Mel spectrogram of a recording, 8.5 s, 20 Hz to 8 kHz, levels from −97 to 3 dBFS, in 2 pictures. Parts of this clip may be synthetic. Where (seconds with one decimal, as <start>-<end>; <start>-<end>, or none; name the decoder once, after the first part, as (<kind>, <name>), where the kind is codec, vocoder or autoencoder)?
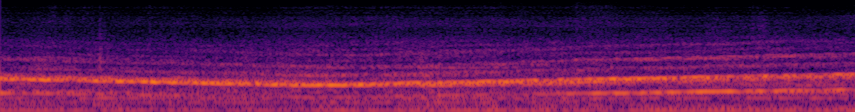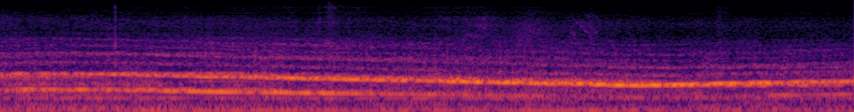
0.0-4.0 (codec, DAC); 4.8-7.1; 7.6-8.5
